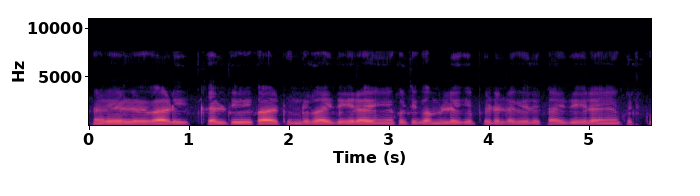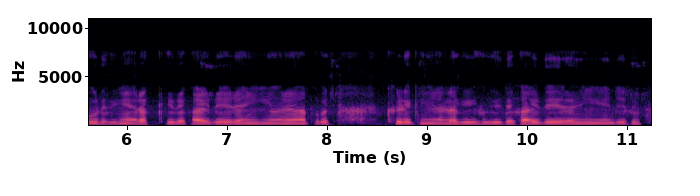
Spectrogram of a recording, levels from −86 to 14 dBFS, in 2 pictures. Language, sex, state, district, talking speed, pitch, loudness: Hindi, male, Chhattisgarh, Korba, 175 wpm, 115 Hz, -29 LUFS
